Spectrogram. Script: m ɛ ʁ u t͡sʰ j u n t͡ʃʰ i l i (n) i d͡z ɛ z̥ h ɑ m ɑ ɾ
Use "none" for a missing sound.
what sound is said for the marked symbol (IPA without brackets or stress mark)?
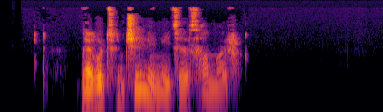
n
